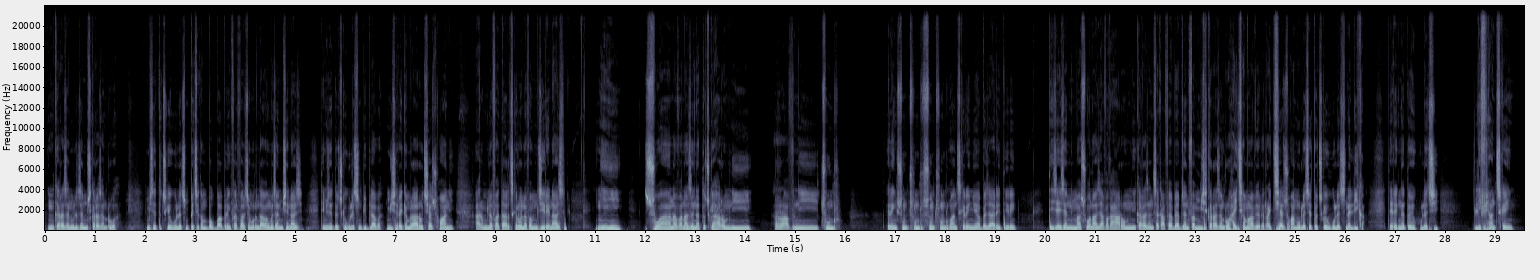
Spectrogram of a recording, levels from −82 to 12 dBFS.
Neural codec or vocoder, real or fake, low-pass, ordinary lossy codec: vocoder, 48 kHz, 128 mel bands, Vocos; fake; none; none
